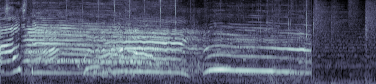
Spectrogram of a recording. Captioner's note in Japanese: 大歓声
